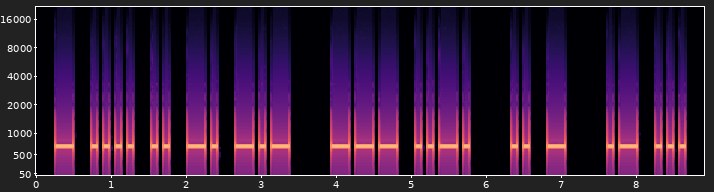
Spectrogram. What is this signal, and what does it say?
Morse code, heard as a keyed tone, about 15 wpm, 700 Hz. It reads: THINK OF IT AS
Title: Sets of 5 Words Encore2 15wpm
